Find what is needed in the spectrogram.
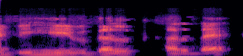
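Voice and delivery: usual speaking voice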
